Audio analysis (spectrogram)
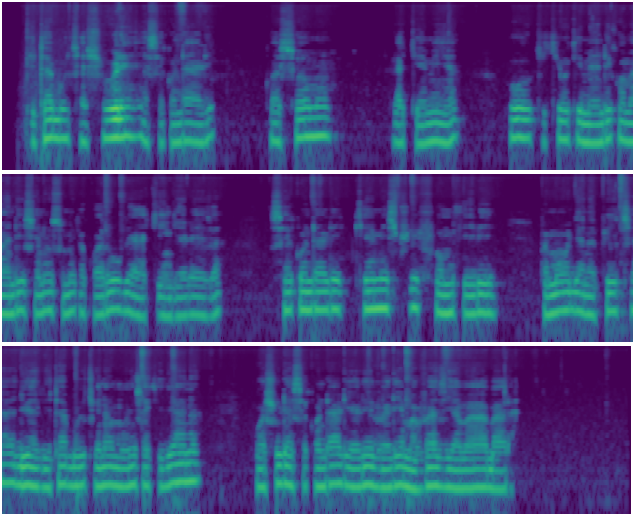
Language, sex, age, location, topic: Swahili, male, 25-35, Dar es Salaam, education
